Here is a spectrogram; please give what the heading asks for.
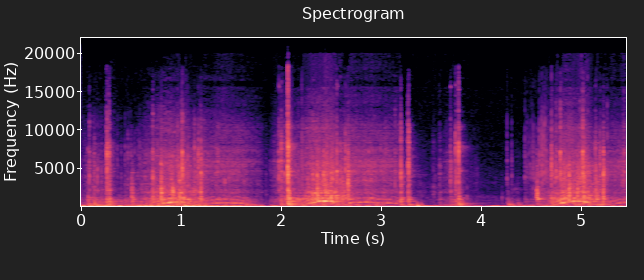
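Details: Craftsman mower showing no spark on the spark test: three quick pull-cord bursts spin the engine but it never fires; it cranks without starting, and the spark plug is suspected.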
